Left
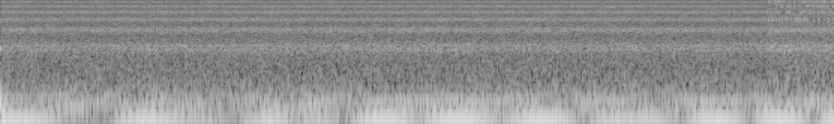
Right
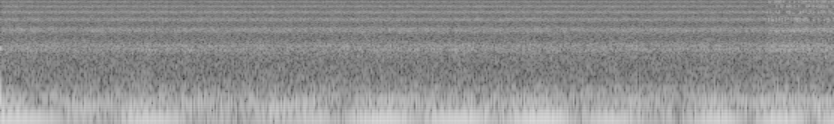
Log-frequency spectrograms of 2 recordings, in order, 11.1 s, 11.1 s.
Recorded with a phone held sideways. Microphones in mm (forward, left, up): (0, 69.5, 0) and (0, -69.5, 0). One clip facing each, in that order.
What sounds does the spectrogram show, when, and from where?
Only background noise.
